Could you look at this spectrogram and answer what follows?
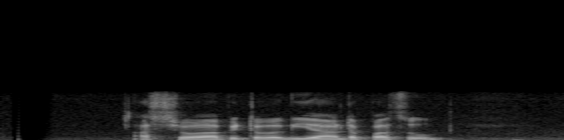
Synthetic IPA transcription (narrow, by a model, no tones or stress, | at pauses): ɐ̰ɕʋaːpiʈɐʋəɡijaːʈəpɐsu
